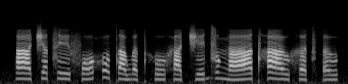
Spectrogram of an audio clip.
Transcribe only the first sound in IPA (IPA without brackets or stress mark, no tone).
aː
